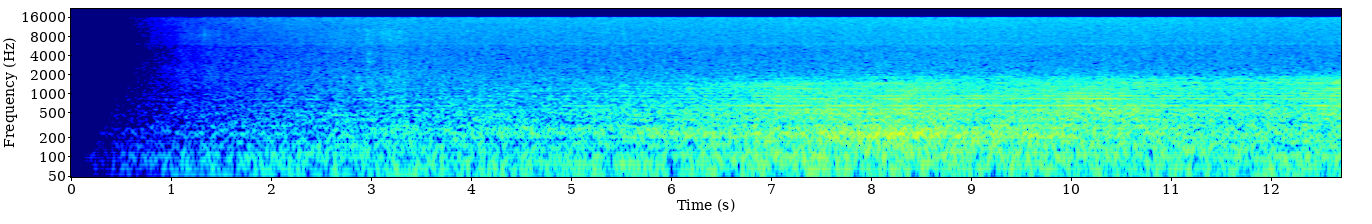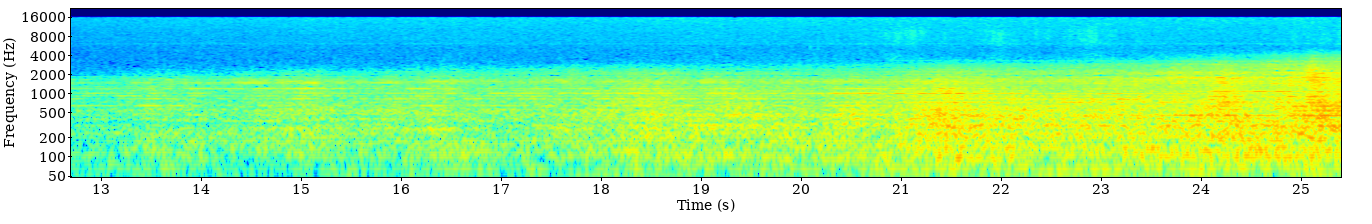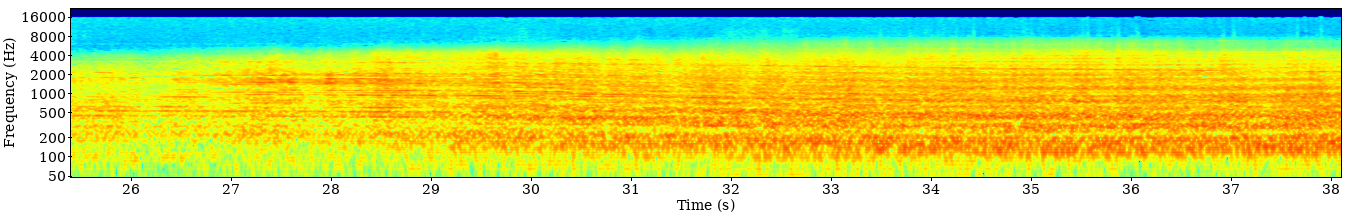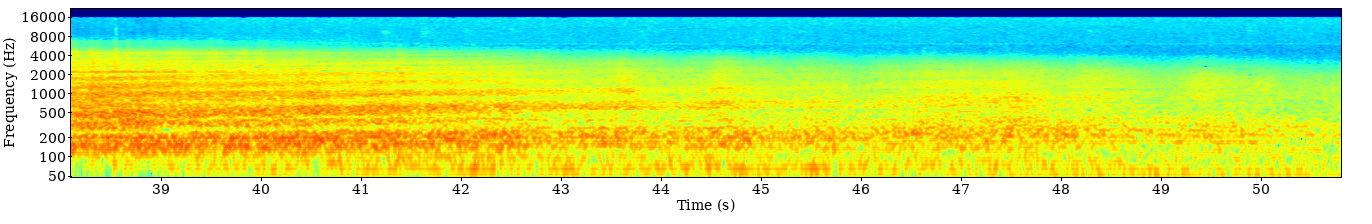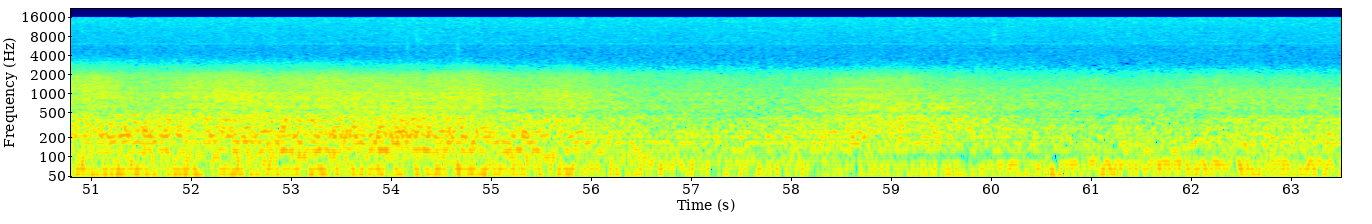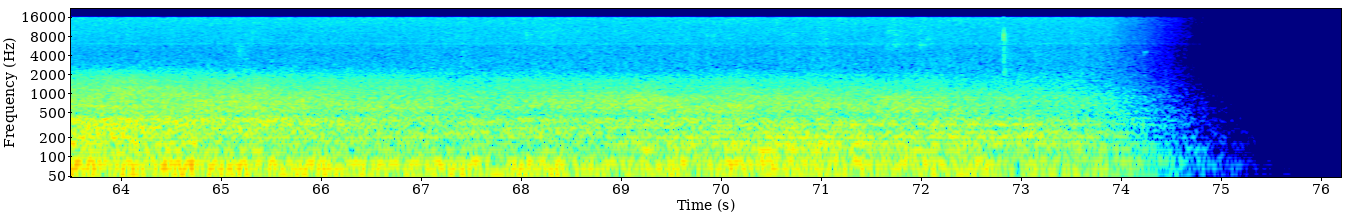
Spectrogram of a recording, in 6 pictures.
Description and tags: Record is done with digital HD Sony handycam HDR-CX105, 17.08.2011. at 21:53. This is loud evolving sound panning from left to right. Camera was faced front into the line of plane direction.
airplane, airport, anharmonic, aviation, comb, evolving, flying, jet, left, loud, low, night, noise, panning, recorded, right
